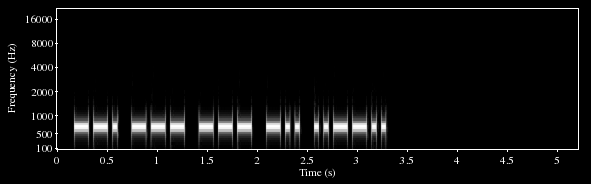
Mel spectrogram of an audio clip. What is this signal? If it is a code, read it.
Morse code, heard as a keyed tone, about 25 wpm, 700 Hz. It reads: GOOD?
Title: Sentences from Top 1000 Words - Review Part 3 - 25wpm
